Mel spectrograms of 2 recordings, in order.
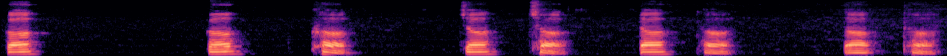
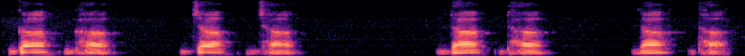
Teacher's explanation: non-vibrators of the throat come first, and then the stronger vibrating sounds come afterward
